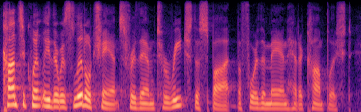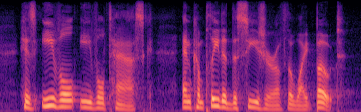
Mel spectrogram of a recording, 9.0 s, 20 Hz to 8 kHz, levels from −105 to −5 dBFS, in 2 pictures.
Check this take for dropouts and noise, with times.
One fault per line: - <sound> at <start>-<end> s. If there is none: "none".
none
